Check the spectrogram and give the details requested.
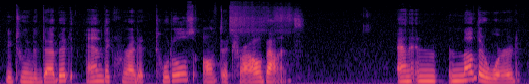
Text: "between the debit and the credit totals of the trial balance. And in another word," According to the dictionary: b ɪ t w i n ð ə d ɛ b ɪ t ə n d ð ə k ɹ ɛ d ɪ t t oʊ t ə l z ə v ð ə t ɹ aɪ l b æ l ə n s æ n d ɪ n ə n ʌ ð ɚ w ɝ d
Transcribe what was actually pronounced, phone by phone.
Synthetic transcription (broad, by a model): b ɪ t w i n ð ə d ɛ b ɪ t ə n ð ə k ɹ ɛ d ɪ t t oʊ t l z ə v ð ə t ɹ aɪ l b æ l ə n s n ɪ n ə n ʌ ð ɚ w ɝ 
